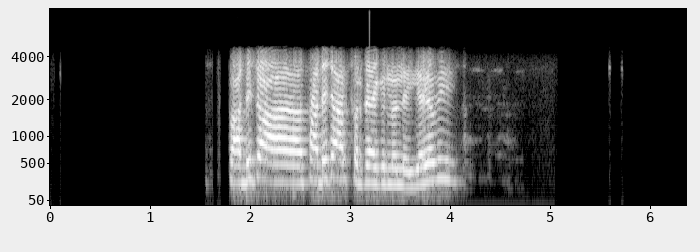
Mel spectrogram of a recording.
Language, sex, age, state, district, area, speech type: Dogri, female, 18-30, Jammu and Kashmir, Reasi, rural, conversation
